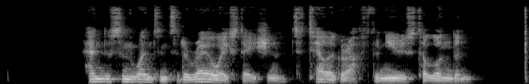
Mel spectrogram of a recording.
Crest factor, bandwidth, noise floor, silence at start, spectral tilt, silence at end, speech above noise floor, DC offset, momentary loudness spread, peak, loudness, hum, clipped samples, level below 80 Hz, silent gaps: 18 dB; 16.5 kHz; under -90 dBFS; 0.85 s; -4.5 dB/octave; 0 s; over 70 dB; under 0.1%; 6 LU; -2 dBFS; -20 LUFS; none; under 0.1%; -60 dBFS; none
